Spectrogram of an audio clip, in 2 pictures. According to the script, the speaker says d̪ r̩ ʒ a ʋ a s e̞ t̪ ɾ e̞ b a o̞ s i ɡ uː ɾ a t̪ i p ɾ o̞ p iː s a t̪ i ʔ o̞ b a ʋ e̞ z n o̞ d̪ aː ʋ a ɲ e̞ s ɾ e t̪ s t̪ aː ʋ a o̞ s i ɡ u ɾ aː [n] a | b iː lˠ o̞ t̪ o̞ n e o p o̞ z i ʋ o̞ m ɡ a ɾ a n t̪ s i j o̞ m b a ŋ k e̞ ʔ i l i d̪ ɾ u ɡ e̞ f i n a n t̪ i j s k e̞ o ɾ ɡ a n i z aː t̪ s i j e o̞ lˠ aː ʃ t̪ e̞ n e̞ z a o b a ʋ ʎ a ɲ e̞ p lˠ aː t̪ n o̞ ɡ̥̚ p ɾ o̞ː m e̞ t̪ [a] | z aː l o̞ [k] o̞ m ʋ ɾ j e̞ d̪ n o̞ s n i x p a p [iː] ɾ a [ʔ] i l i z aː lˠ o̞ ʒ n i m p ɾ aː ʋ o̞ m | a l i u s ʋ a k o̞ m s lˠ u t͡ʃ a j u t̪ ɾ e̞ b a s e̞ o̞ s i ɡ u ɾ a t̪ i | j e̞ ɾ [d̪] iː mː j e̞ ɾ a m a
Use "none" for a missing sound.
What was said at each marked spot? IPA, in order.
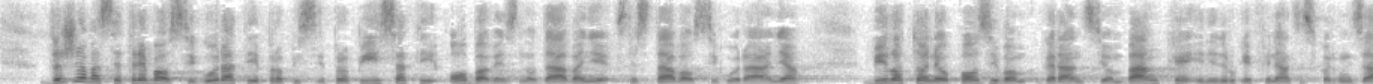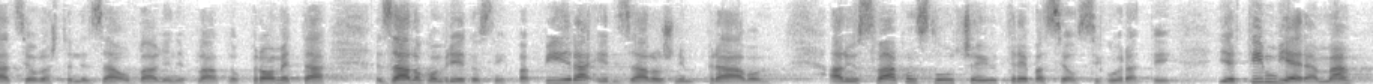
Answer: ɲ, a, ɡ, iː, ʔ, t̪

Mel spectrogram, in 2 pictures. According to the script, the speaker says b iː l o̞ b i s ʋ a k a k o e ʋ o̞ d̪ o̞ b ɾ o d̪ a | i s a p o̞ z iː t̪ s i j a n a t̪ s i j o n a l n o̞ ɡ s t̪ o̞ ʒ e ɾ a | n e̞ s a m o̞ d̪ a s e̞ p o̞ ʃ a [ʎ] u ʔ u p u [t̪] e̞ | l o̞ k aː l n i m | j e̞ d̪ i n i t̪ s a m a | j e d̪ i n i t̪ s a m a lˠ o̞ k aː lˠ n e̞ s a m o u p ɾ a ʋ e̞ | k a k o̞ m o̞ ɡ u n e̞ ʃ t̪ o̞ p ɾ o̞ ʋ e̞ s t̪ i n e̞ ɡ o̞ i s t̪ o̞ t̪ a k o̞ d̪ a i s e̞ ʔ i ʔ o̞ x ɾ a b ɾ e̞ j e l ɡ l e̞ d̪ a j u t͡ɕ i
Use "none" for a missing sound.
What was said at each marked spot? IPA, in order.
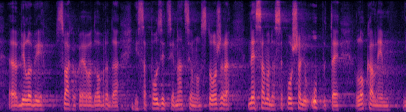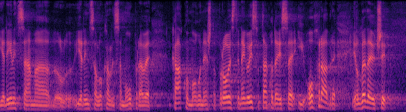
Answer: ʎ, t̪

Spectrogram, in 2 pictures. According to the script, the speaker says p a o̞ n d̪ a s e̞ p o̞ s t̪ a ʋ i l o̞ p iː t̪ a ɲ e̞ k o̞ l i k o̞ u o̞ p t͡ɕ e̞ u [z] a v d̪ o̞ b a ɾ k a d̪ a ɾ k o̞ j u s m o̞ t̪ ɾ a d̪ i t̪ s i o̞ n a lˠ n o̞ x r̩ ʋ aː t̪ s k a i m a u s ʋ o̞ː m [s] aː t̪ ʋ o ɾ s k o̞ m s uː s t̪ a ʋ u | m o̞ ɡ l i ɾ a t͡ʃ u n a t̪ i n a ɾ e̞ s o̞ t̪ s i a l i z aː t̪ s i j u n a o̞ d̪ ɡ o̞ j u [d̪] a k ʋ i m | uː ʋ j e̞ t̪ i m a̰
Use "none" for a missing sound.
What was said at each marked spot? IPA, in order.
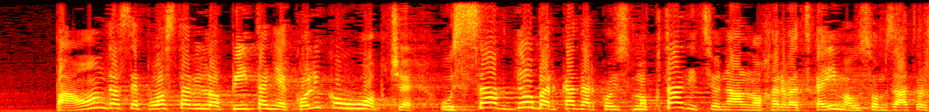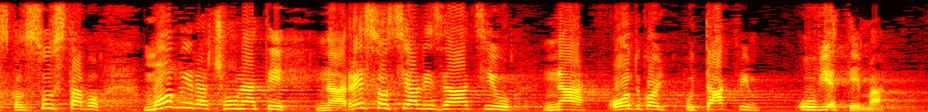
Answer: s, z, t̪

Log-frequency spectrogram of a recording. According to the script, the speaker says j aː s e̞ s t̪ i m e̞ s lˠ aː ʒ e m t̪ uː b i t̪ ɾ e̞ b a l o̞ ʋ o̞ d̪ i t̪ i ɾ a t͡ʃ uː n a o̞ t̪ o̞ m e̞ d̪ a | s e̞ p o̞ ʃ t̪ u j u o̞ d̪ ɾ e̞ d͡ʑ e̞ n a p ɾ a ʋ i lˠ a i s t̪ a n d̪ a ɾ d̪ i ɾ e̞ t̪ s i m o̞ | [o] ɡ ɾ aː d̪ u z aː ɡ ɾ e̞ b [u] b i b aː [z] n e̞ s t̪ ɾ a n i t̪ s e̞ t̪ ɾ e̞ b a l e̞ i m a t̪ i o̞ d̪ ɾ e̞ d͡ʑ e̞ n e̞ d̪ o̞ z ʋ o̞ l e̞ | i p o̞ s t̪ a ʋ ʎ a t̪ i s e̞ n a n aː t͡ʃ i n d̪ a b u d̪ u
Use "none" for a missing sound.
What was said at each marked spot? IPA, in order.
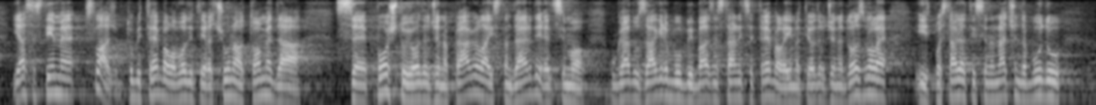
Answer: u, u, z

